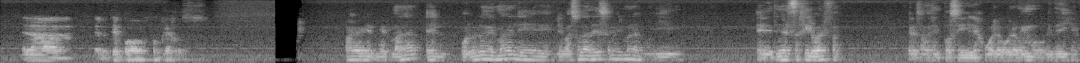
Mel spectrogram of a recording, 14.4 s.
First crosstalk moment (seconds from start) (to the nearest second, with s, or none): none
